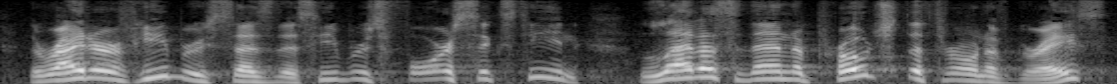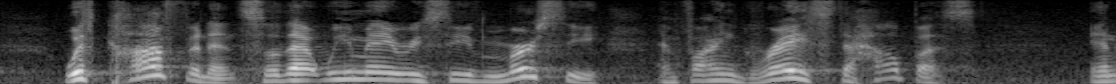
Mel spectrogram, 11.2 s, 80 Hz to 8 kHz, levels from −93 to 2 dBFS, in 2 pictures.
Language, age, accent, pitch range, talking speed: English, 40-59, American, 135-225 Hz, 165 wpm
